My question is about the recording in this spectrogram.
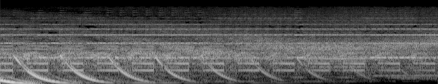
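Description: Electronic dance music from a live DJ set: a run of falling synth sweeps, about two a second, grows fainter over a sustained high tone, and the bass drops away near the end.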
